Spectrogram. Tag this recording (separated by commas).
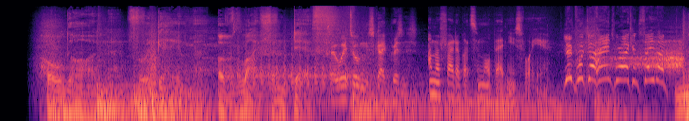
woman speaking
